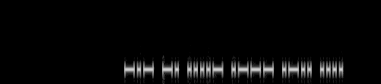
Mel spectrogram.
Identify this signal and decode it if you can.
Morse code, heard as a keyed tone, about 38 wpm, 700 Hz. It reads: KN4JLH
